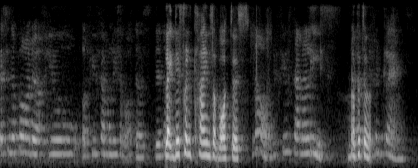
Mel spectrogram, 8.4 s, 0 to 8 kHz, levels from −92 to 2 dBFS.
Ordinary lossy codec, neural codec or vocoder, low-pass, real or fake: Opus, 32 kbps; vocoder, 22.05 kHz, 80 mel bands, WaveNeXt; 7.2 kHz; fake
